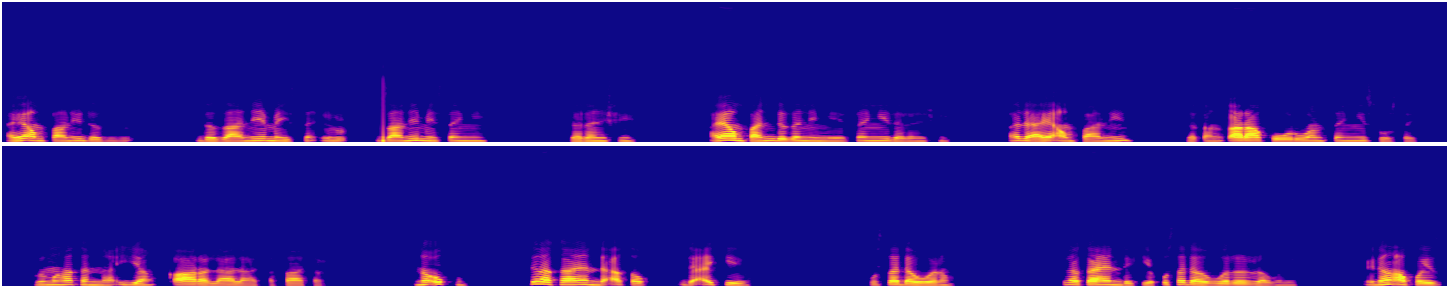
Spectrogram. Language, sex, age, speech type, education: Hausa, female, 30-45, spontaneous, tertiary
